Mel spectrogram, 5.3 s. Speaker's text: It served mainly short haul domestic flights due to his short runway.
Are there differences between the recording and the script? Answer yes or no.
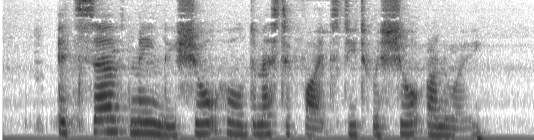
yes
